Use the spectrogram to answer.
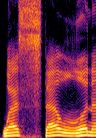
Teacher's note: Udah nggak ada nafas tuh huruf ghoin saya.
